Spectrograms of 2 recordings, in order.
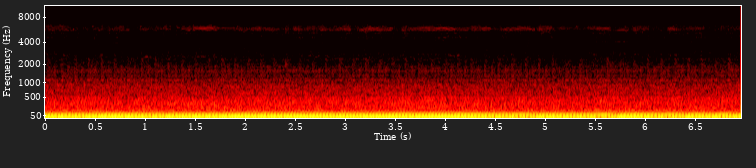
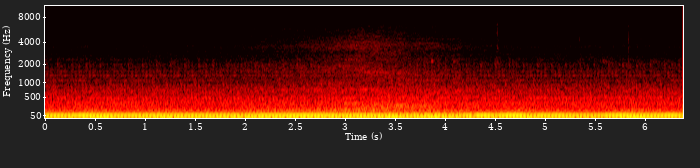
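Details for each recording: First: Renault/Dacia 1.5 dCi diesel idling cold: a deep, uneven, lumpy, shaking rumble, as if running on three cylinders. A bottle test points to one faulty injector causing a cold misfire, which steadies after about five minutes of warm-up. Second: Renault/Dacia 1.5 dCi diesel after warming up: a steady, even, low idle clatter with no stumbles. The cold misfire from the faulty injector has cleared, with only a slight vibration left. Normal idle.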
